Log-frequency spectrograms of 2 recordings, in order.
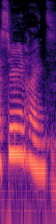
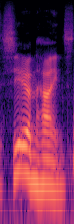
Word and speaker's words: Ciarán Hinds: Kieran Hines. – Oh, yeah, Ciarán Hinds. – Ciarán Hinds.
